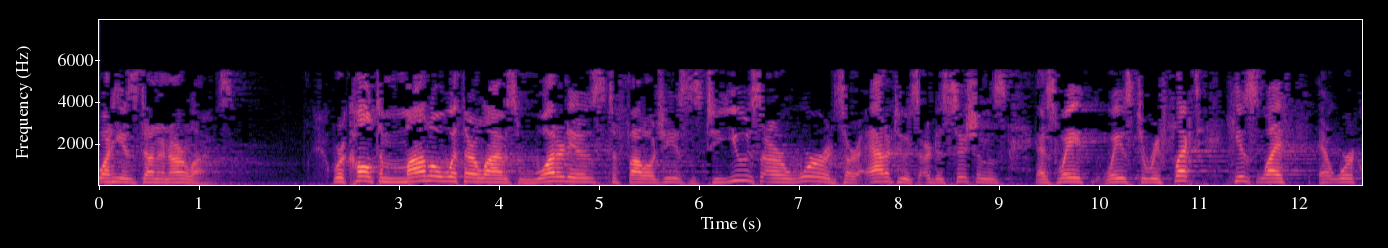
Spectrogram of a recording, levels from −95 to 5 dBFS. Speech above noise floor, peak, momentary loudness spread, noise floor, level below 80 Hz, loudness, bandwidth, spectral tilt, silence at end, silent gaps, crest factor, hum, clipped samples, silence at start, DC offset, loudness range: 36 dB; -8 dBFS; 15 LU; -65 dBFS; -60 dBFS; -28 LUFS; 5.8 kHz; -9.5 dB/octave; 0 s; none; 20 dB; none; under 0.1%; 0 s; under 0.1%; 7 LU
